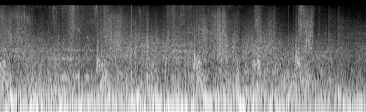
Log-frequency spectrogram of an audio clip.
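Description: Metal clangs and sparks crackle.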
